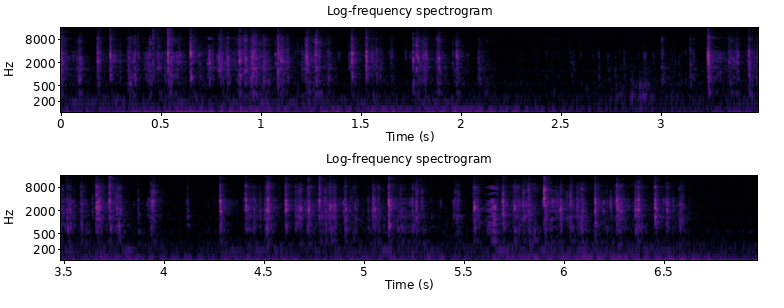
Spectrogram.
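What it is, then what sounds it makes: Plastic computer keyboard being typed on. Fingertips of both hands type continuously on a full-size plastic computer keyboard with red and blue backlit, low-profile keycaps. The result is a dense stream of quick, bright plastic clicks and taps over a steady low hum, with typing easing briefly midway before picking back up.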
